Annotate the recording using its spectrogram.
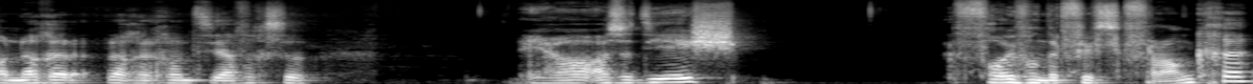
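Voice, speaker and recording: Speaking with a Swiss accent at a very slow pace, a man of medium pitch keeps a very even loudness, ordinary pitch variation, and long, frequent pauses. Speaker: podcast co-host, intern. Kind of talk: casual chat.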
